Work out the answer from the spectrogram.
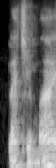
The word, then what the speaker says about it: Shema: Bueno, aquí se encuentra en hebreo la Shema, ese oye, ¿sí?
